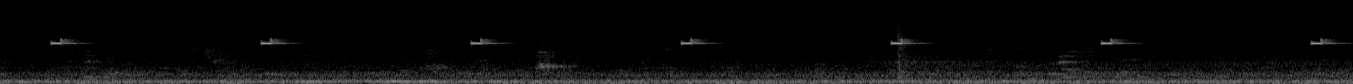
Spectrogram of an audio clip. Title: Amazing ECG/EKG Sounds, Heart Monitor, Electrocardiogram, Relaxing ECG Monitor Beep, Hospital Sounds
